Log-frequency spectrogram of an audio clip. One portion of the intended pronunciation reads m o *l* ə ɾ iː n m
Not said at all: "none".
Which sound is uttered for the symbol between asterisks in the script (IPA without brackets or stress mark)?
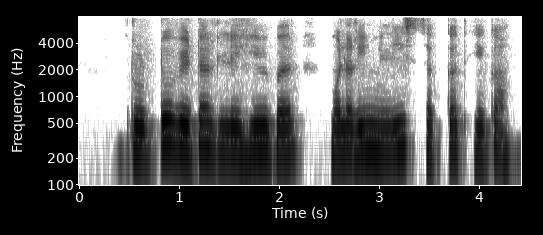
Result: l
